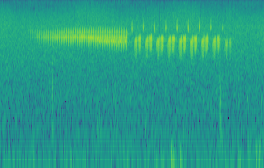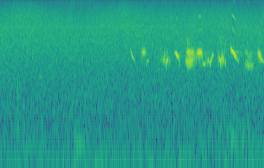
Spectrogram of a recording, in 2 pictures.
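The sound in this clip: Brewer's sparrow song: a high, thin buzzy trill breaks into a rapid run of pulsed notes, and after a pause a looser burst of high chirping notes follows over faint background hiss.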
